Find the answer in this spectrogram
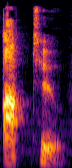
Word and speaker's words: Ahch-To: Oh, that's how it's pronounced, Ahch-To. Yeah, some people pronounce it differently, but I just say Ahch-To.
